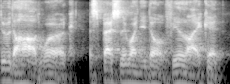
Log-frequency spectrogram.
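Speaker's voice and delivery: deep voice dropped right down. Imitating a fitness influencer's advice: deep-voiced Hamza impression. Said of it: "deep voice".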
